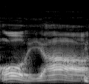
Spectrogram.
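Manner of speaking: speaking with a put-on German accent. Imitating porn cameramen who have a German accent: imitating a German accent. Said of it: "the German accent".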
